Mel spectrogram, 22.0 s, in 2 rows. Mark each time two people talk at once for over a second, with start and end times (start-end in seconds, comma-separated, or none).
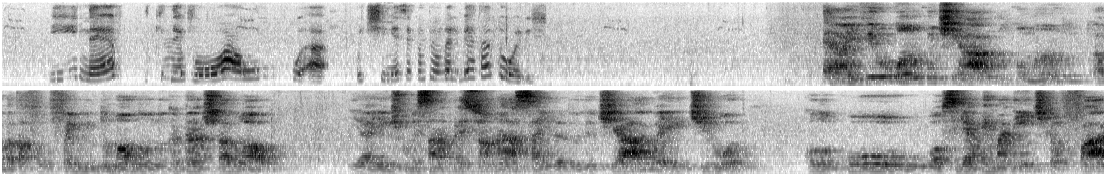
none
